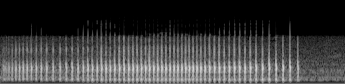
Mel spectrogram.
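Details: Snoring pug gives a long, loud, vibrating rattle of quick even pulses that swells and holds for about three seconds before stopping abruptly into quiet.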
